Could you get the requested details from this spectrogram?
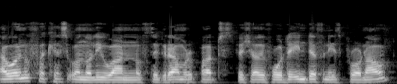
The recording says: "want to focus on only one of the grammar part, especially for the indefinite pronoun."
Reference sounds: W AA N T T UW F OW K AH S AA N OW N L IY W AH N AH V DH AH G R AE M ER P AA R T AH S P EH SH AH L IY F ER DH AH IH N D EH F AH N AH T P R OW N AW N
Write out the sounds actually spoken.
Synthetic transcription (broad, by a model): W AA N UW F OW K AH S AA N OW L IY W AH N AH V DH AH G R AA M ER P AA R T S P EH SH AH L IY F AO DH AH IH N D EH F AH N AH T P R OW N AW N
